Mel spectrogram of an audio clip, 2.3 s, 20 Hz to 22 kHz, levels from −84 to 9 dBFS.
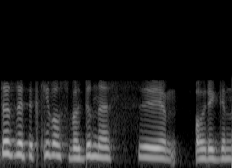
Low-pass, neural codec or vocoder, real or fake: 3.6 kHz; codec, 16 kHz, 0.8 kbps, ZipCodec; fake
